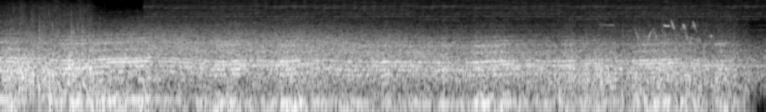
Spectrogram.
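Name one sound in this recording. A truck engine hums steadily as the truck drives along.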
